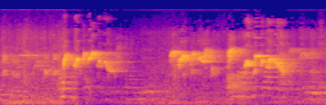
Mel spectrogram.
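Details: A red-whiskered bulbul sings three short, loud whistled phrases, each a quick rolling run of clear notes, separated by brief pauses.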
